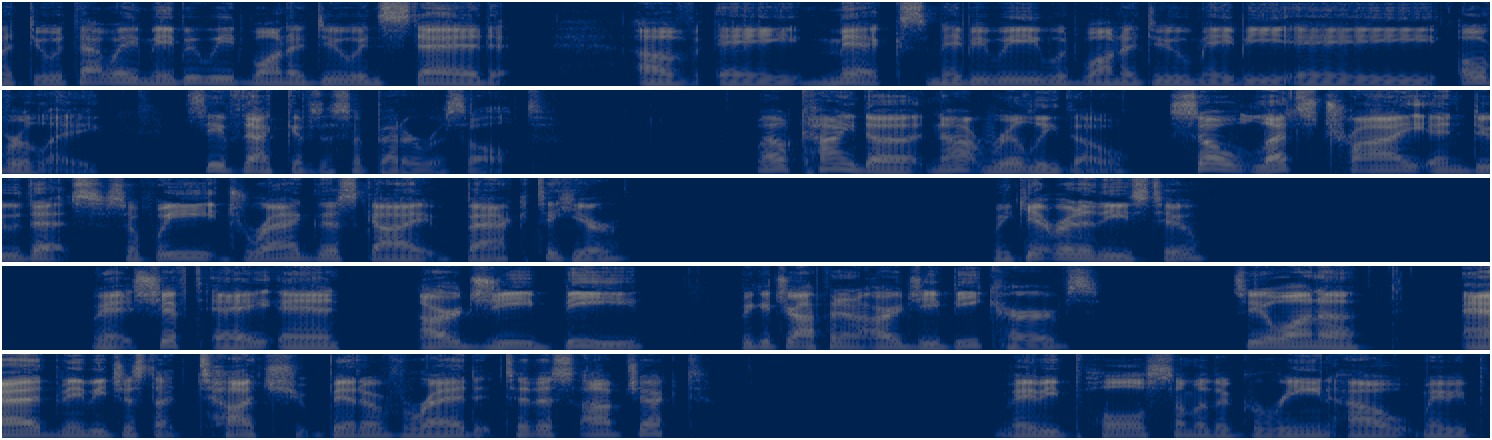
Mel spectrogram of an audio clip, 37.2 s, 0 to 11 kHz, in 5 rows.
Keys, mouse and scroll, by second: 7.3 click, 11.0 click, 13.2 click, 13.2 middle click, 14.3 middle click, 15.9 click, 17.9 click, 18.6 click, 18.9-22.1 middle click, 19.3 click, 20.0 click, 20.9 Delete, 21.5-22.0 scroll, 22.1 shift+middle click, 22.4 click, 23.1-25.6 typing, 23.5 click, 24.0 click, 25.9 Return, 26.9 Return, 26.9 click, 26.9 x, 26.9 a, 33.6 click, 36.0 click, 36.7 click.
